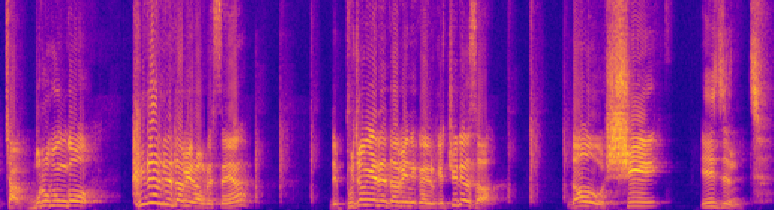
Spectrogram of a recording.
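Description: High-voiced guy teaching english grammar, jokey, bouncy tone, drags out example phrases. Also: fairly bright tone. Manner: playful, joking, teasing students, sound effects; models English phrases slowly for repetition. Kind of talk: lively recorded grammar lecture.

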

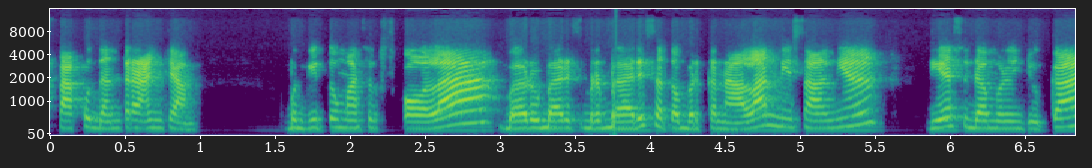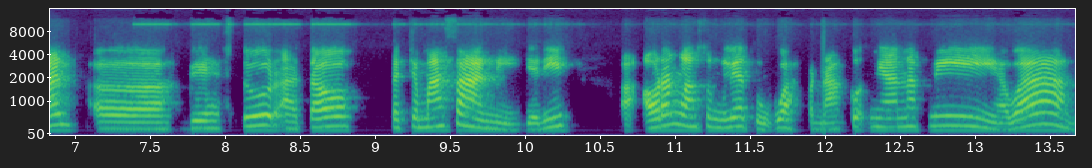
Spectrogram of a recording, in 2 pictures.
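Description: A woman's voice: on the high side, no room sound, highs cut off. A woman teacher giving a chatty informal lesson to teens, full of fillers and acted-out taunts. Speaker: teacher giving an anti-bullying talk.

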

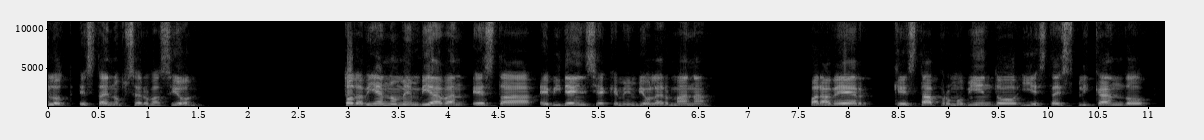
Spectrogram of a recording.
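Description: A man's voice: fairly high pitch, darkish tone. A man giving combative, mocking commentary in a religious dispute. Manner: combative, mocking, quotes others in exaggerated voices. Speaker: commentator replying to critics.

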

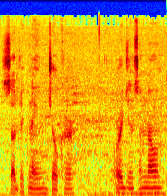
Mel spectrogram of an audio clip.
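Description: A man acting as an impassive official, reading a criminal case record in a clipped, formal monotone. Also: lowish voice, a little slow, gravelly. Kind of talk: formal scripted record read-out. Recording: noisy old-tape sound.

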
